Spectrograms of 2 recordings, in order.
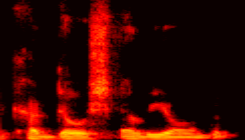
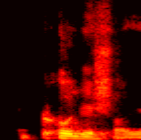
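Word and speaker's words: קודש עליון: That's the kadosh elyon. That's the we'll get the right word here. Let's see. Let's see. Kodesh elyon. I knew I said it wrong.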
